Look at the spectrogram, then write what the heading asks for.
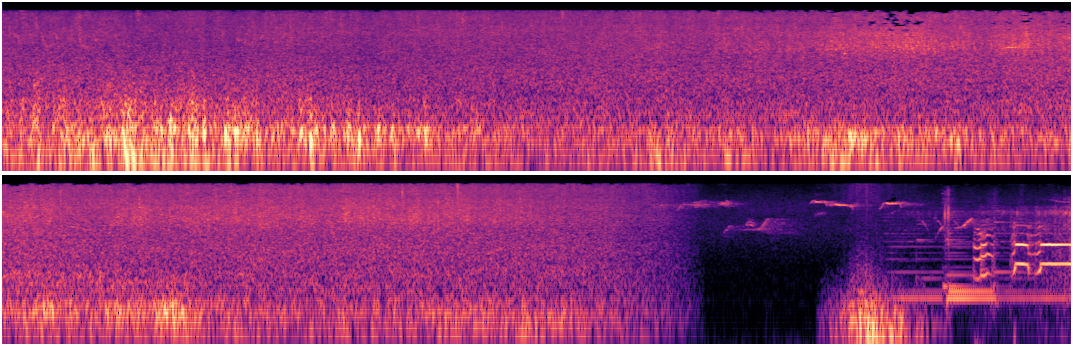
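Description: Heavy rain falling steadily, with thunder rumbling through the first few seconds. The rain fades out about three seconds before the end, and music starts near the end.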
